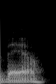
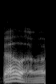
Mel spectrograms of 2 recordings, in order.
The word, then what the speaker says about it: Bello: Well, who is your over 50 person that pronounces it at Bello? Probably there's a lot of people that think it's Bello.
